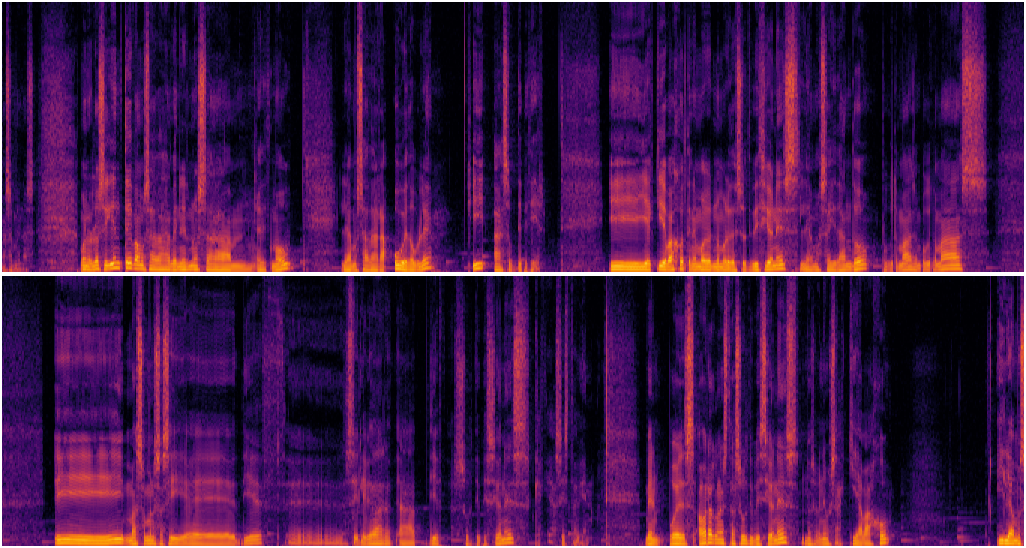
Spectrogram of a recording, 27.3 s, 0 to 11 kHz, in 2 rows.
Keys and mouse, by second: 3.5-4.5 drag, 5.6 w, 17.6-19.3 drag, 19.6 middle click, 20.8-22.0 drag, 22.0 middle click.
